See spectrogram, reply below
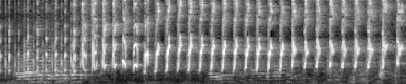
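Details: Lovebird 'pigter' song meant for evening tutoring: a brief softer, lower opening, then a rapid row of piercing, evenly spaced chirps that keeps going to the end.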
